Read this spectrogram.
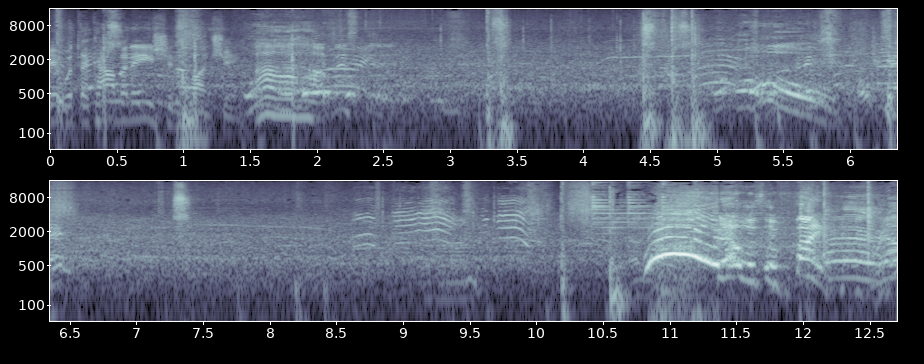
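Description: Two young men talk and shout excitedly close to a microphone.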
